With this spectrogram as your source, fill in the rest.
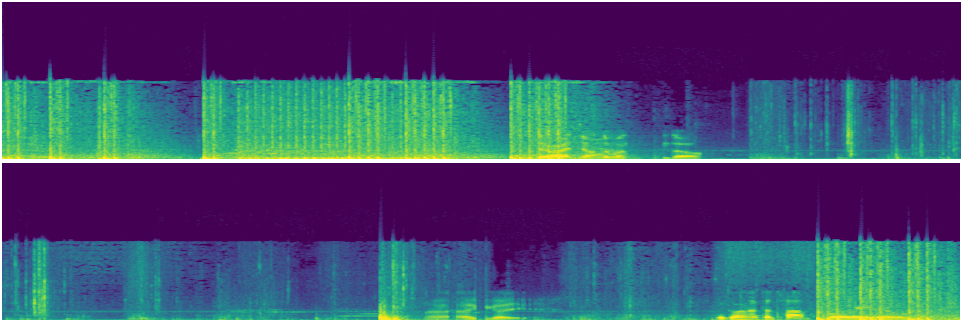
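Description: A rifle fires rapid bursts of gunshots indoors.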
